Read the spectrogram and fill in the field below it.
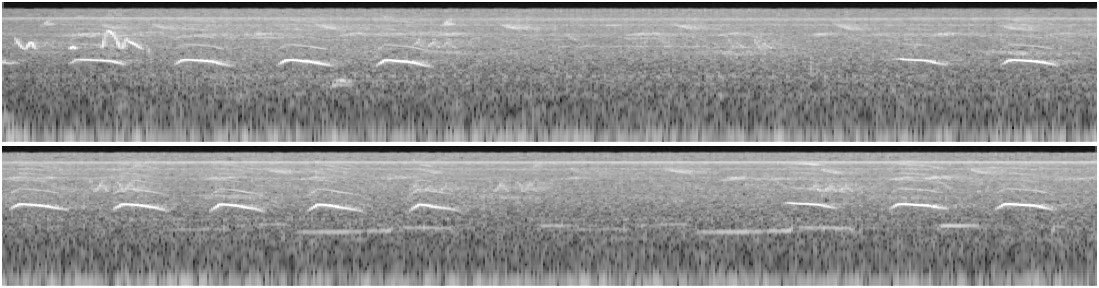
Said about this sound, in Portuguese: Agora, um pássaro colorido pousa na beira do rio, um surucuá dourado.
